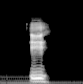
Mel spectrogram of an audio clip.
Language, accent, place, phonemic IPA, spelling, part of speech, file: French, France, Lyon, /e/, -ée, suffix, LL-Q150 (fra)--ée.wav
- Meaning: forms a feminine noun indicating a quantity or content measured by what the base noun denotes, often translatable as -ful in English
